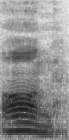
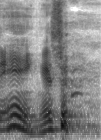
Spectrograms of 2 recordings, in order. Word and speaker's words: Aang: Ong. Like Ong. Right. I'm like, it's not even like a bad translation. That's what his name is Aang.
